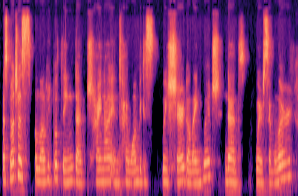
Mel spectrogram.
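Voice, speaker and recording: A woman's voice: medium pitch, darkish tone. A woman guest on a podcast, discussing literature casually in a thoughtful, agreeable manner.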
